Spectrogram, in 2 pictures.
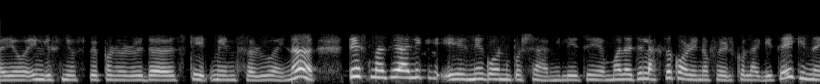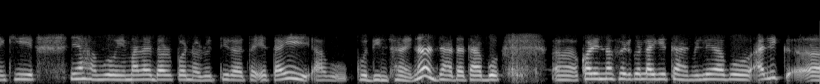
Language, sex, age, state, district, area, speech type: Nepali, female, 45-60, West Bengal, Darjeeling, rural, conversation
